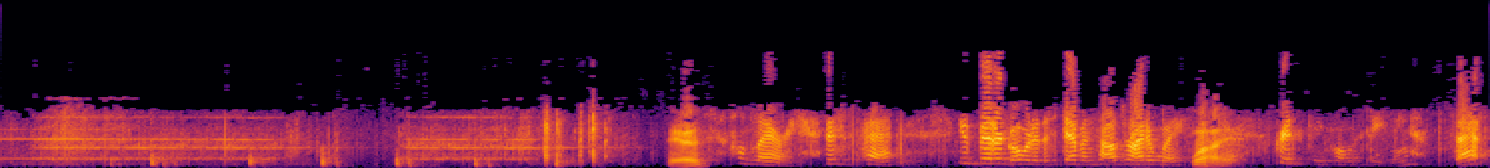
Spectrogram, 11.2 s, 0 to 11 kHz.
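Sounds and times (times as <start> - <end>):
telephone bell ringing in an apartment: 0.0 - 4.5
speech: 5.0 - 11.1.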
